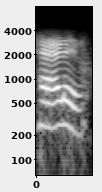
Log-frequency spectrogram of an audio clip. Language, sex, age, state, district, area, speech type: Bengali, female, 18-30, West Bengal, North 24 Parganas, urban, conversation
